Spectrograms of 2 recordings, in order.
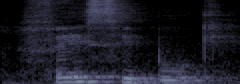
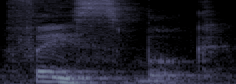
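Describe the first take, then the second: First: An extra vowel follows the s sound in face. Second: Face ends on the s sound, without a vowel. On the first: The speaker calls it wrong. "a gente costuma falar Face, Facebook, e não é dessa maneira que se pronuncia corretamente" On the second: The speaker calls it right. "a gente vai falar o C apenas"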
